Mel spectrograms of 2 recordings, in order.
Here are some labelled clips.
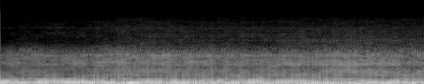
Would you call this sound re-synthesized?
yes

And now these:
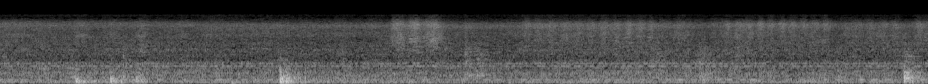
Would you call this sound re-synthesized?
no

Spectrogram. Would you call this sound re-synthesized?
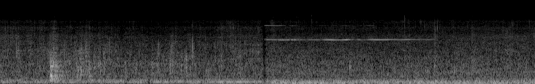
no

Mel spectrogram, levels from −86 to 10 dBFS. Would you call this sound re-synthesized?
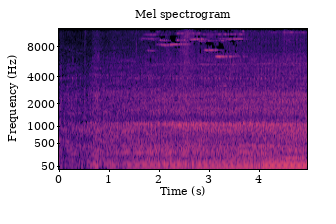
no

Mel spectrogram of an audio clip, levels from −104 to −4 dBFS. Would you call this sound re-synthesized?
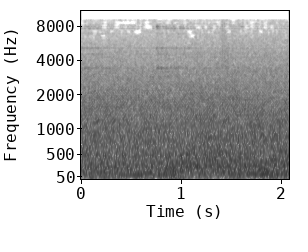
yes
